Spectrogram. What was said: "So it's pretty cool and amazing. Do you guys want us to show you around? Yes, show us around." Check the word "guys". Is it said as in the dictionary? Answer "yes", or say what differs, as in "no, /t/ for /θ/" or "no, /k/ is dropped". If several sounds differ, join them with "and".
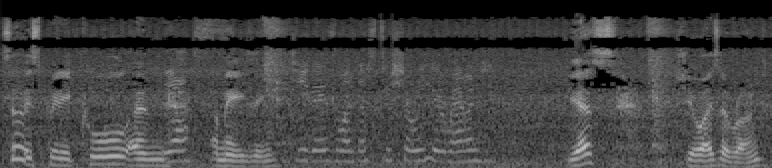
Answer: yes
